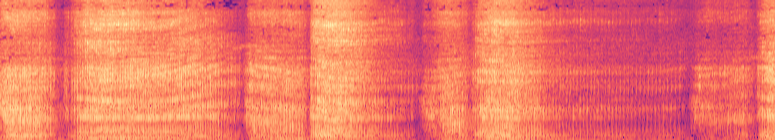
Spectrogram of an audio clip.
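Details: Angry tiger roaring in captivity inside a cage: a rapid series of harsh, loud roaring bursts, each lasting one to two seconds, separated by brief gaps, the later ones somewhat softer.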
